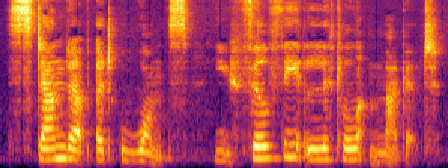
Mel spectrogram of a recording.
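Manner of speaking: very slow, deliberate threat; the headmistress slowly threatening a pupil; slow menacing headmistress. Acted. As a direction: spell it out with cold menace. Trunchbull menaces Matilda.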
